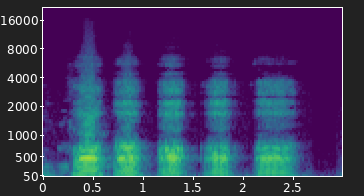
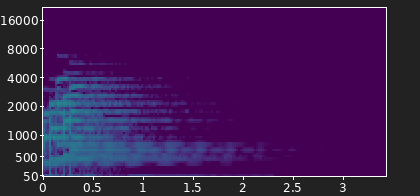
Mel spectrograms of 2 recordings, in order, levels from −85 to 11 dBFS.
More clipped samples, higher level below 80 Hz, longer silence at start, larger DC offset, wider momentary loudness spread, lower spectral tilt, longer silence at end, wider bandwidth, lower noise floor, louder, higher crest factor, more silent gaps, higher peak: first, 0.2% vs under 0.1%; first, -34 dBFS vs -72 dBFS; about the same, 0 s vs 0 s; neither; second, 11 LU vs 24 LU; first, -8 dB/octave vs -2 dB/octave; second, 0.5 s vs 1.85 s; second, 7 kHz vs 15 kHz; second, -46 dBFS vs under -90 dBFS; first, -15 LUFS vs -40 LUFS; second, 16 dB vs 24 dB; neither; first, 0 dBFS vs -22 dBFS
